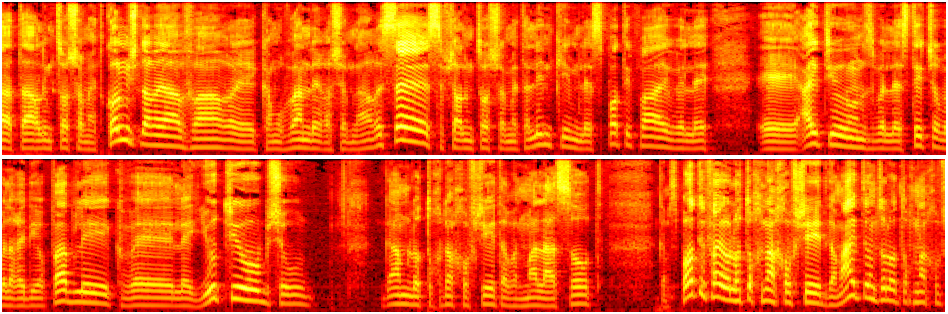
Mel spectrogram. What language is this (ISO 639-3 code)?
heb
